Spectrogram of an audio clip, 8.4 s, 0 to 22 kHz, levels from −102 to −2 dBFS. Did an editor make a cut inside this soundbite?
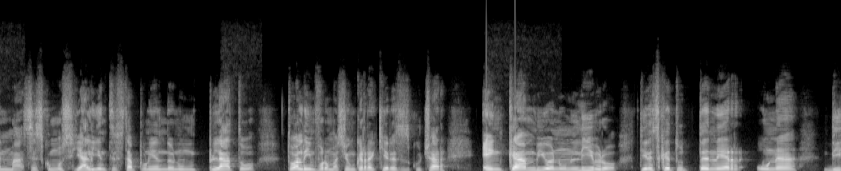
no; 0 cuts

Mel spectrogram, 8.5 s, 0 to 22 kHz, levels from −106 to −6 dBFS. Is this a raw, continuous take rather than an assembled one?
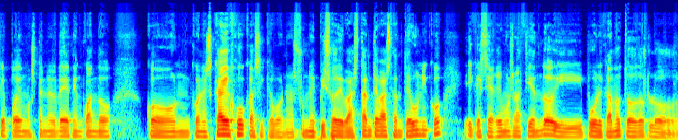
yes; 0 cuts

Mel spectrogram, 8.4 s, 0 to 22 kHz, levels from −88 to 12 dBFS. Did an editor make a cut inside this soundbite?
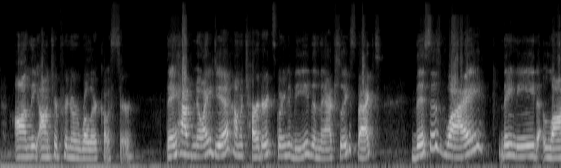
yes; 1 cut; at 2.4 s

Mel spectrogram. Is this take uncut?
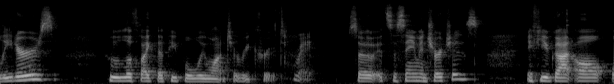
yes; 0 cuts

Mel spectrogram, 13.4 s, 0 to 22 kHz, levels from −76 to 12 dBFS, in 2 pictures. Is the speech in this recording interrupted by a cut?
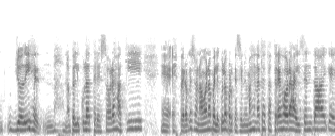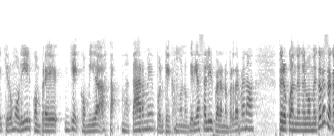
no; 0 cuts

